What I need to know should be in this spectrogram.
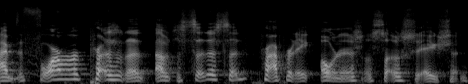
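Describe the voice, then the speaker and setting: On a very clean recording with a silent background, a woman speaks at a medium pitch with vocal fry and lively intonation. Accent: American. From New Britain, Connecticut. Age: 90s. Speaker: public commenter, former civic association president. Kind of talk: public comment at council meeting.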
